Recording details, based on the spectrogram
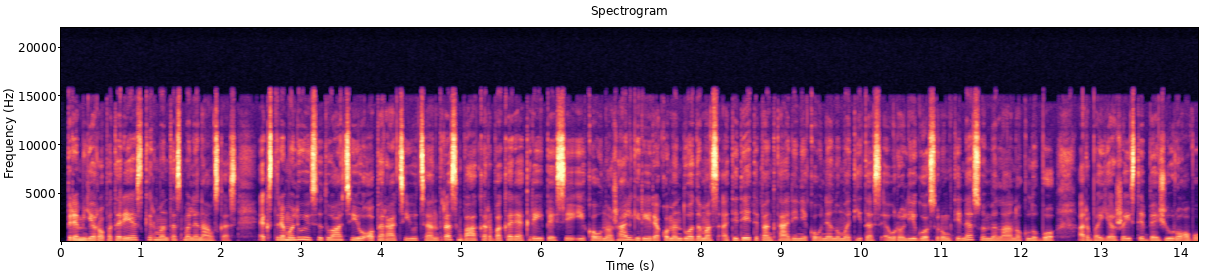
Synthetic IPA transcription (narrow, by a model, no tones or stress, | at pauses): pʲɾʲɛmʲjɛːɾoːpɐt̪ɐɾʲeːjɛskʲɪɾmɐnt̪ɐsmɐlʲɪnɑˑʊskɐsɛksʲt̪ʲɾʲɛmɐlʲuːjusʲɪt̪ʊɑːt̪sʲɪjuːʔopʲɛɾɑːt̪sʲɪjuːt̪sʲɛnt̪ɾɐsʋɑːkɐɾʋɐkɐɾʲɛkɾʲɛɪpʲeːsʲɪʔiːkɒʊnoːʒɑlʲɡʲɛɾʲiːɾʲɛkɔmʲɛnd̪uɔd̪ɐmɐsɐ̰t̪ʲɪd̪ʲeːt̪ʲɪpʲɛŋkt̪ɑːd̪ʲiɛnʲiːkɒʊnʲɛnʊmɐt̪ʲiːt̪ɐsɛʊɾɔlʲiːɡoːsɾʊŋʲk̚t̪ʲɪnʲɛsʊmʲɪlˠɑːnoːklˠʊbʊ | ɐɾbɐjɛʒɐɪsʲt̪ʲɪbʲɛʒʲuːɾoːʋuː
